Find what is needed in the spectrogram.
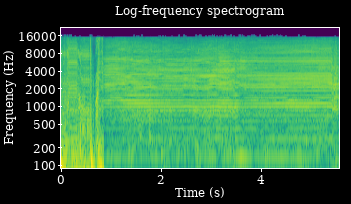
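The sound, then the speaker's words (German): An electric shaver buzzes in a steady, loud, harmonic-rich whine. It starts abruptly after a brief burst of other sound and runs unbroken to the end. “Jetzt wird rasiert.”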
